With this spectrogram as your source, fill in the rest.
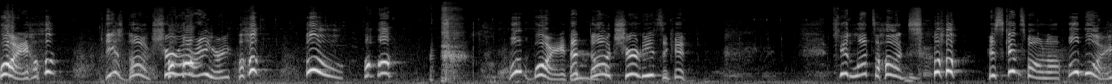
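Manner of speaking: squeaked out high and loud. Answering a donor's request, doing a Mickey Mouse voice. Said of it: "Can I get a Mickey Mouse voice?".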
